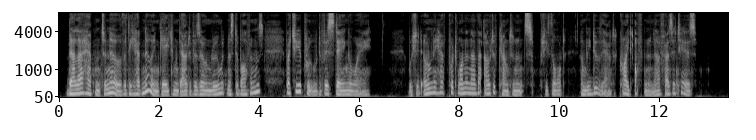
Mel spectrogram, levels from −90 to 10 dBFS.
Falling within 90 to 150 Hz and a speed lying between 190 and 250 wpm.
Yes: medium, 140 Hz; fast, 205 wpm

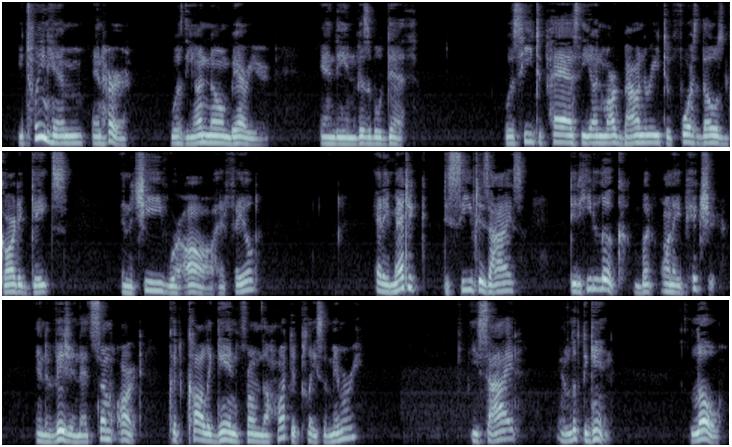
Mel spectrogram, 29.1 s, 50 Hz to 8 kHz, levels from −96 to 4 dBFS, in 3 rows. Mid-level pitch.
Yes: medium, 145 Hz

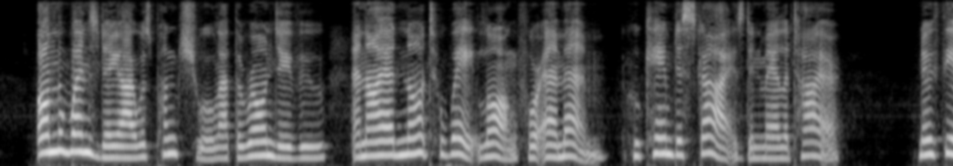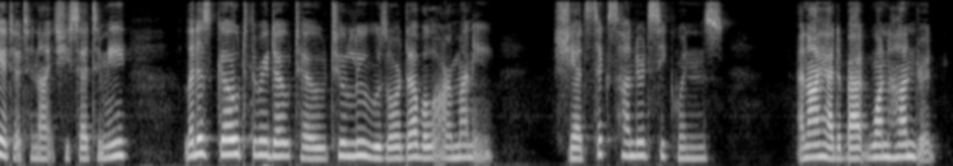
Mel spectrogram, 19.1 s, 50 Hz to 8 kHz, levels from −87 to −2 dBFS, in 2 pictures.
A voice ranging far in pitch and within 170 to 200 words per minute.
No: average, 4.1 semitones; average, 175 wpm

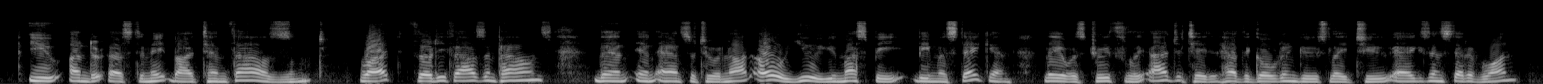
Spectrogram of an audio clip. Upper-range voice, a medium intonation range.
No: medium, 145 Hz; average, 3.9 semitones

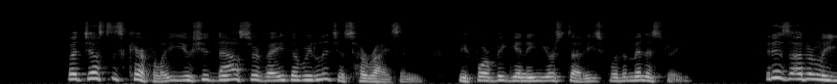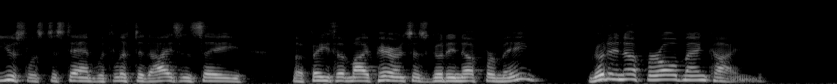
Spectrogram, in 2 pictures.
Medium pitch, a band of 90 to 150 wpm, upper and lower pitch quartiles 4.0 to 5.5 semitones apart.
No: medium, 170 Hz; average, 160 wpm; average, 4.8 semitones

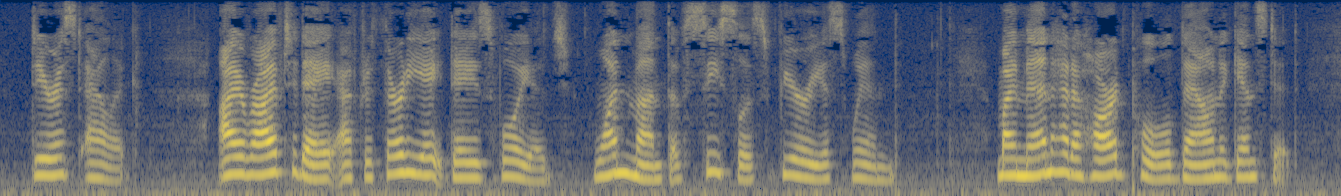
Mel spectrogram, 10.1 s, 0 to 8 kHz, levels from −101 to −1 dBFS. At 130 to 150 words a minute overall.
No: average, 160 wpm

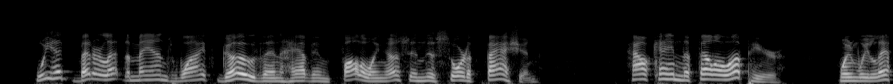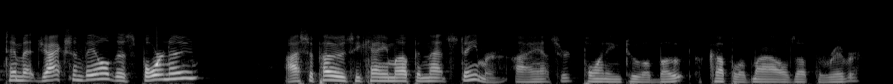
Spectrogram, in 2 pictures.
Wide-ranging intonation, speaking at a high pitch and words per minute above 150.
No: wide, 7.9 semitones; medium, 165 Hz; average, 180 wpm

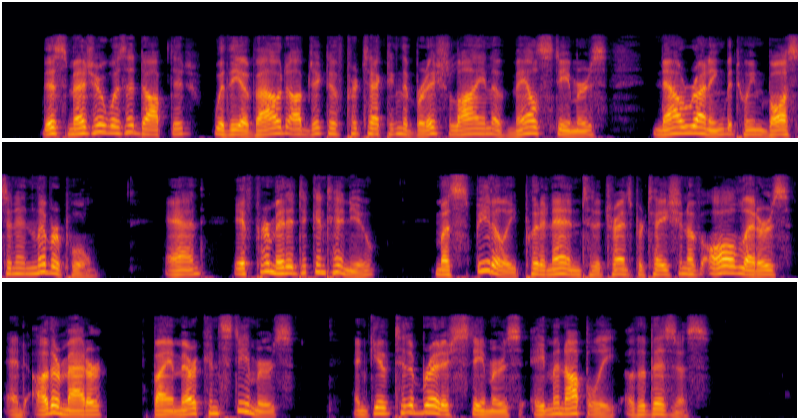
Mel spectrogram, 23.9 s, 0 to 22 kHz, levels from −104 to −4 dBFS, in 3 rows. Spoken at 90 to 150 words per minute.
Yes: slow, 135 wpm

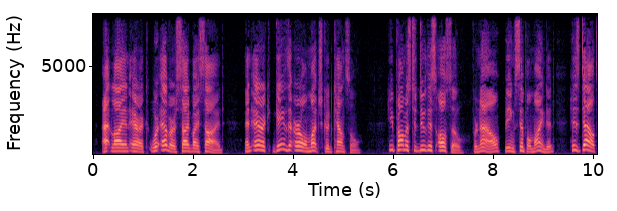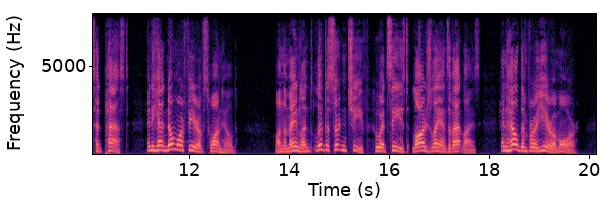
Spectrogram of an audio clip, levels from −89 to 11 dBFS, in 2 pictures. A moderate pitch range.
No: wide, 5.9 semitones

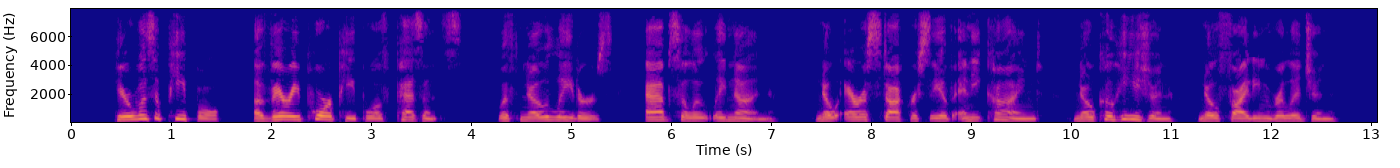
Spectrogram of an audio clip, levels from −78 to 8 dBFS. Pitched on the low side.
No: medium, 180 Hz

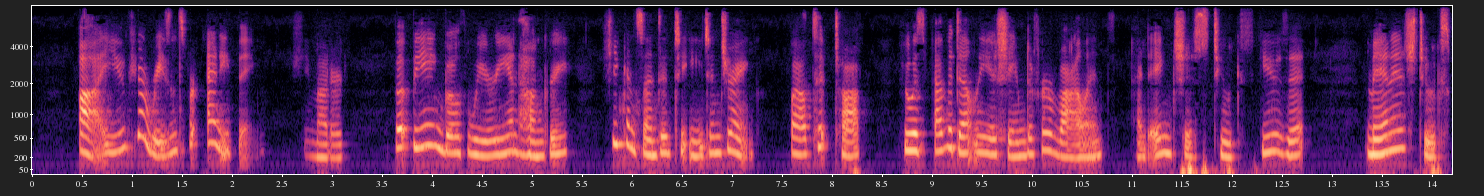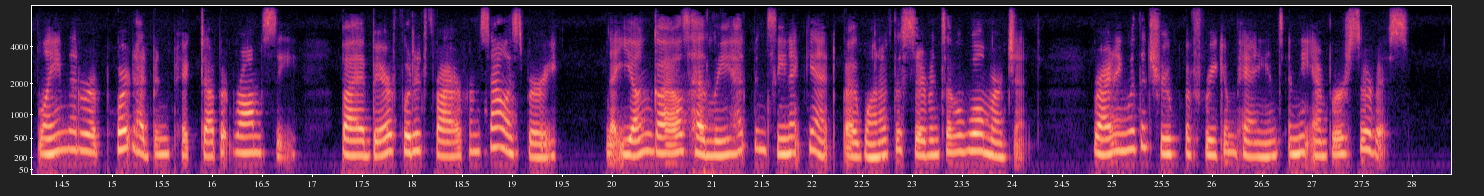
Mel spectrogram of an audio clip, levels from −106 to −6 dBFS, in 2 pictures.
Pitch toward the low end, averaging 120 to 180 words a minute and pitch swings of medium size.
No: very high, 255 Hz; average, 170 wpm; average, 4.1 semitones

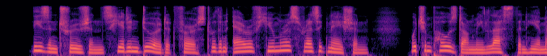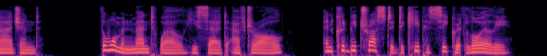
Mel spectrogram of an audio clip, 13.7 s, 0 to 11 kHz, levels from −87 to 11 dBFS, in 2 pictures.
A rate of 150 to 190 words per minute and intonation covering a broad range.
Yes: average, 165 wpm; wide, 6.4 semitones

